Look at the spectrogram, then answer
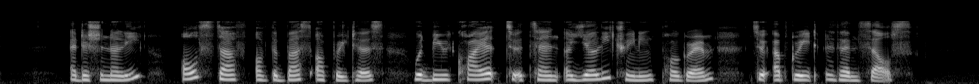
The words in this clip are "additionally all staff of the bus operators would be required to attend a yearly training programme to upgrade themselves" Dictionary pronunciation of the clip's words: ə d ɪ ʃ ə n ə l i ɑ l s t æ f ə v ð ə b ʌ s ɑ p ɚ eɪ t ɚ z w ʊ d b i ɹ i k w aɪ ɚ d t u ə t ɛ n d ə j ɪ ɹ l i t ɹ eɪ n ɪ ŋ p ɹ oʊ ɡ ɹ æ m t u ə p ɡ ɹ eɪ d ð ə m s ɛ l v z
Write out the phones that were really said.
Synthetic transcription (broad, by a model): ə d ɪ ʃ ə n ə l i ɑ l s t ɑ f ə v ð ə b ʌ s ɑ p ɚ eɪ t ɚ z w ʊ d b i ɹ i k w aɪ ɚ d t u ə t ɛ n d ə j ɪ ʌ l i t ɹ eɪ n ɪ ŋ p ɹ oʊ ɡ ɹ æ m t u ə p ɡ ɹ eɪ d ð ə m s ɛ l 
